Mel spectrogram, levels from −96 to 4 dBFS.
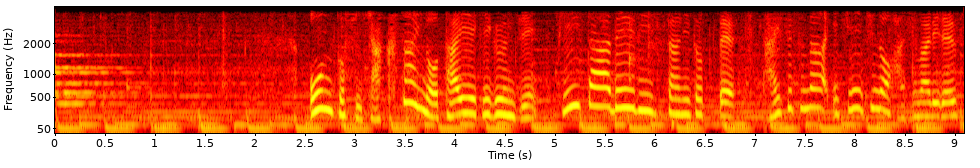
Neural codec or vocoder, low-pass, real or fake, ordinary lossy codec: none; 3.6 kHz; real; none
